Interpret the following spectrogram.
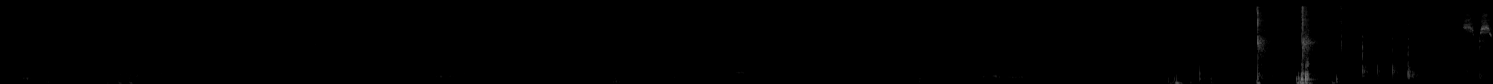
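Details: Exotic Shorthair kitten snoring softly: breathy, hissing snores come roughly every two to three seconds, each a low wheeze with airy upper hiss, followed near the end by sharp clicks and rustling handling noises.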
